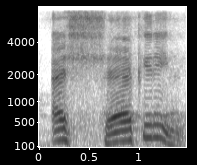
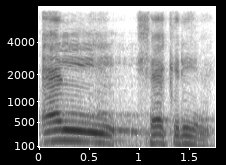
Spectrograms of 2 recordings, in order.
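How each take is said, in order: First: The L blends into the following consonant. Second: The L is pronounced as a separate sound. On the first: The speaker calls it right. "الصح" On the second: The speaker calls it wrong. "النطق الخطأ بتاعه"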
